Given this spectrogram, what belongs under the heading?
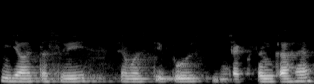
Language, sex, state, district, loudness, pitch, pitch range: Hindi, male, Bihar, Samastipur, -22 LUFS, 135 Hz, 130-140 Hz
